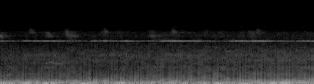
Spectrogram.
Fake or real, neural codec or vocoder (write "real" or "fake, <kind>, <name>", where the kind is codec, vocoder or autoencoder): fake, vocoder, Vocos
